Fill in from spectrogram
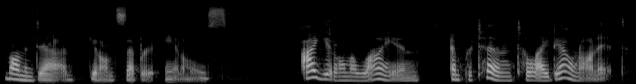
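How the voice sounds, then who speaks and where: A woman reading a children's storybook aloud in an expressive, deliberate and animated narration. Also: mid-range voice, vocal fry, dry recording, clean studio sound. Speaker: children's book reader.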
